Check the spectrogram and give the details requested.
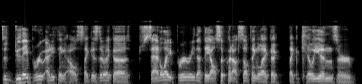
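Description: A man's voice: low voice, moderate pace, hardly any pauses, fairly bright tone, highs cut off. A man hosting a podcast in casual, joking chat. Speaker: podcast host.

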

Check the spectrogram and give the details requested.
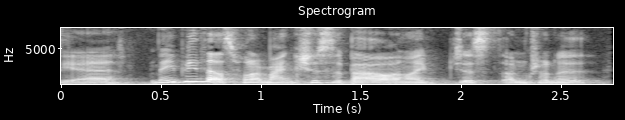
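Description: A woman's voice: fairly low pitch, very animated, a little fast. A woman in her late twenties chatting casually as an interview guest, talking about herself in a rambling, self-deprecating way. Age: late 20s. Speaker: interview guest, musical comedian. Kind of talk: casual chat.

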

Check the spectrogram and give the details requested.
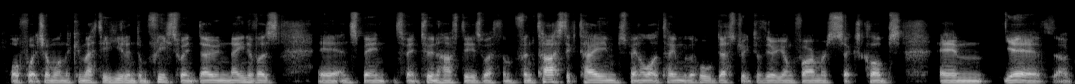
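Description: A Scottish man with a low, slightly croaky voice, chatting casually and ramblingly as he introduces a podcast. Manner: chatty, rambling with frequent tangents. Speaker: podcast host.

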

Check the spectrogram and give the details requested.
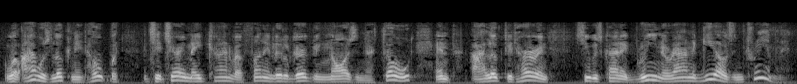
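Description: Folksy male sidekick, drawl, very animated, slightly high, for a dull-sounding vintage radio mystery. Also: quick pace, hardly any pauses, slightly rough. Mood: earnest recounting. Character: folksy, excitable country-talking male detective sidekick. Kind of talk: 1940s radio drama acting. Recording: muffled, noisy old radio recording.

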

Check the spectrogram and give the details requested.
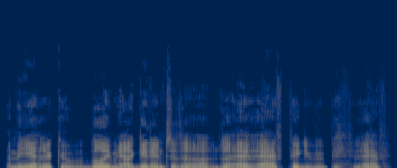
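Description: A man hosting a bedtime podcast in a creaky voice, meandering gently through silly tangents and halting self-corrections. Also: mid-range voice, steady tone, no echo, studio quality. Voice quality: creaky, gravelly. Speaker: podcast host. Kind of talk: rambling, soothing bedtime monologue.

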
